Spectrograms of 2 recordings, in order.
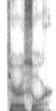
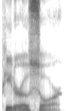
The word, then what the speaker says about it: pterosaur: First off, the P is silent. So, we don't say Peter Our. The first syllable is just tur.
